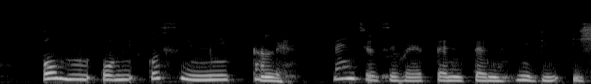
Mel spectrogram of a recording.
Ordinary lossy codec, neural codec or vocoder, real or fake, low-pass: Opus, 24 kbps; none; real; 7.2 kHz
